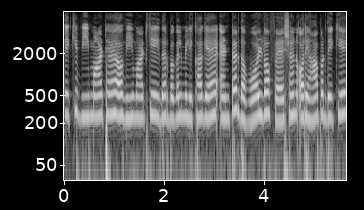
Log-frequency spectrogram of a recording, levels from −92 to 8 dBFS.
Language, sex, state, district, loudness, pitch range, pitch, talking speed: Hindi, female, Uttar Pradesh, Hamirpur, -14 LUFS, 240-265 Hz, 245 Hz, 235 wpm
